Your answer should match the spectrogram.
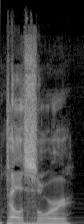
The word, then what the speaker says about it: Pelissero: Yeah, Ryan Clark, Carl Ravitch, Tom Pelissero.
